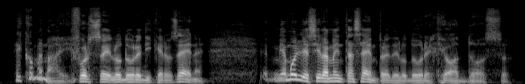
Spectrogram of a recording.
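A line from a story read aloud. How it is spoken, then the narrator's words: Laughing. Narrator (Italian): disse lui ridendo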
